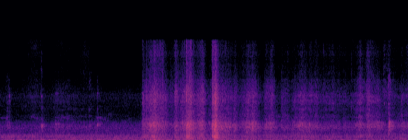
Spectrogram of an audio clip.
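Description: A person chewing and smacking on a mouthful of roast pork belly, with a burst of louder, quick chewing and smacking sounds about two seconds in and a few softer ones later.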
